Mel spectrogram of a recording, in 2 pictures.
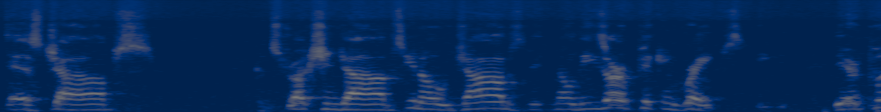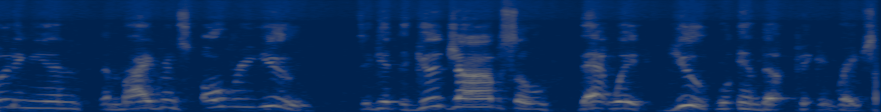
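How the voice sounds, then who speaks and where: A man's voice: high voice, fairly bright tone, husky, poor audio. A man hosting a casual live stream, speaking in a repetitive, emphatic and exasperated way.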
